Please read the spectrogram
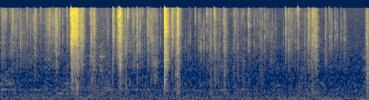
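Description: Plastic wrapping crinkling, in a few short sharp bursts: the loudest comes a little over a second in and another near three seconds in.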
